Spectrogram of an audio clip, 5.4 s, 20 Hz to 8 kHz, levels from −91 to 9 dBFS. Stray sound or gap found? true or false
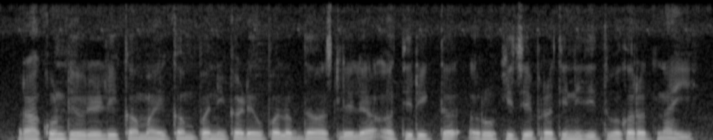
false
